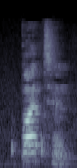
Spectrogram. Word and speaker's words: button: are common but nouns for example button button perfect pronunciation button but with the glottal stop the stop but mmm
